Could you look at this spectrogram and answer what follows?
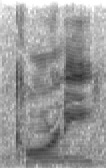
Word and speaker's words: Kearney: say so that it's kearney carney courtney nebraska pronounced carney nebraska yeah and it looks like kearney is the way it is but it is pronounced carney so wow yeah make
